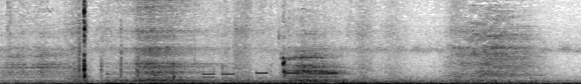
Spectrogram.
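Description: A telephone keypad beeps as a number is dialled: a few short, faint tones over a steady background hum.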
